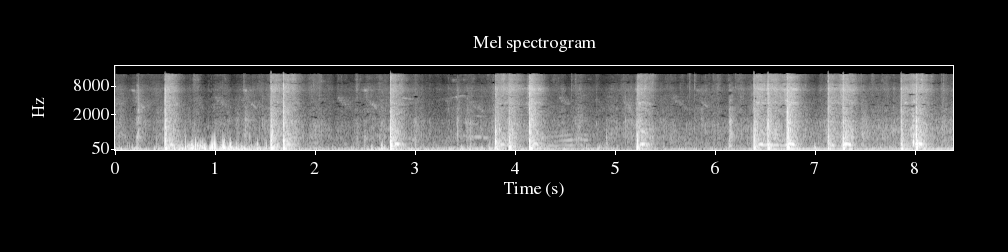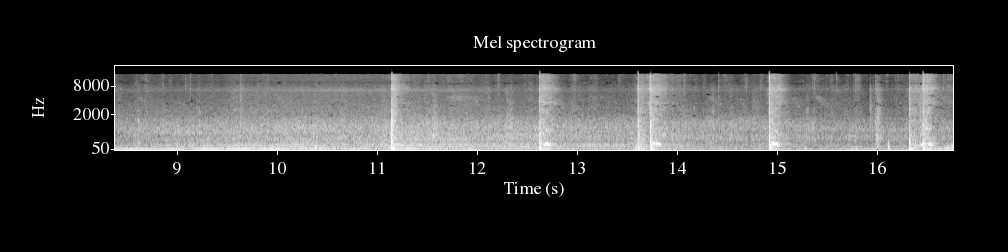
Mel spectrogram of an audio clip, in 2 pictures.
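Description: Boxing gloves punching a heavy punching bag: single punches and quick two- or three-punch combinations, each a sharp thud, coming irregularly every second or two with a longer gap midway.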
